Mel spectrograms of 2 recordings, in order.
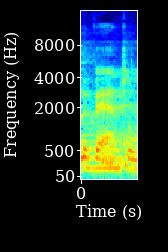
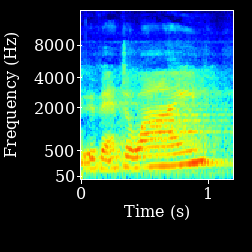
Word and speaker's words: Evangeline: I pronounce it Evangeline. That's not how it's spelled, but that's how I pronounce it. I refuse to answer to Vanjie. I refuse to answer to Evangeline. Or Evangeline.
